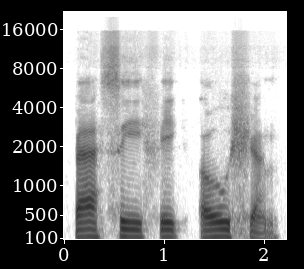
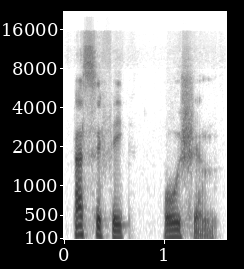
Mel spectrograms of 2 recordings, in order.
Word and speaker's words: Pacific Ocean: you know word because in this word letter c has three different sounds pacific ocean sa ka and shah once again if you listen carefully the pacific ocean and very often it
